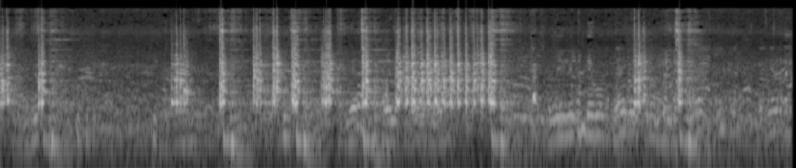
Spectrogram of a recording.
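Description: Drummers beat hand drums loudly and fast outdoors.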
